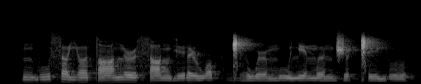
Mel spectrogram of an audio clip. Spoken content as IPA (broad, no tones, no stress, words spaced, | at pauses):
ŋɡusʌ jʌ tɑnə˞ sɑŋɡɪɾəɭ wɔkɡ͡ǁəwə˞ mu lʲɛmənd͡ʒə˞ ǁɪjʊ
